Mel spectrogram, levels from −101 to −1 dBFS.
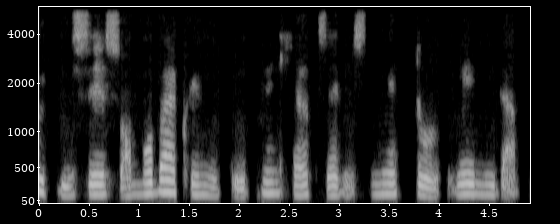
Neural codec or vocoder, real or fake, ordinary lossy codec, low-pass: codec, 16 kHz, 8 kbps, FreqCodec, smaller model; fake; none; 5.4 kHz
